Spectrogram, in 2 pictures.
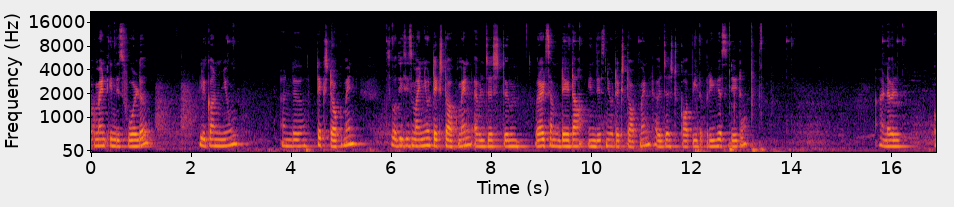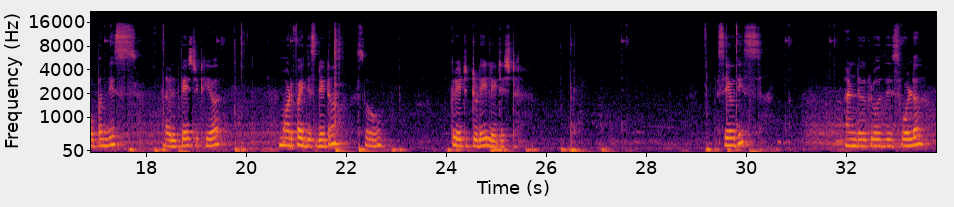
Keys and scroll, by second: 13.1 ctrl+c, 18.0 ctrl+v, 19.6 space, 21.6 space, 22.1 l, 22.8 a, 23.9-26.4 typing, 29.5 ctrl+s.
